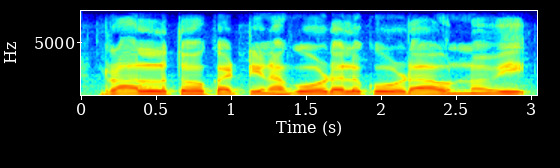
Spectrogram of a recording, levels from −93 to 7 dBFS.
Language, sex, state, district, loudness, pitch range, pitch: Telugu, male, Telangana, Hyderabad, -13 LUFS, 150-160 Hz, 155 Hz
